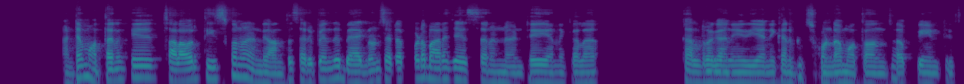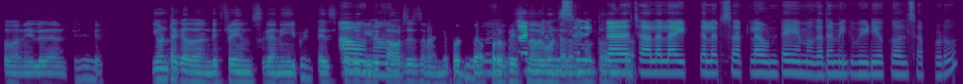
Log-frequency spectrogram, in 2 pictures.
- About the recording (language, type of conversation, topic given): Telugu, podcast, ఆన్లైన్‌లో పని చేయడానికి మీ ఇంట్లోని స్థలాన్ని అనుకూలంగా ఎలా మార్చుకుంటారు?
- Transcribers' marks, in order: in English: "బ్యాక్‌గ్రౌండ్ సెటప్"; in English: "కలర్"; in English: "పెయింటింగ్స్"; in English: "ఫ్రేమ్స్"; in English: "నీట్ కవర్"; in English: "కర్టెన్స్"; in English: "ప్రొఫెషనల్‌గా"; in English: "లైట్ కలర్స్"; in English: "వీడియో కాల్స్"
